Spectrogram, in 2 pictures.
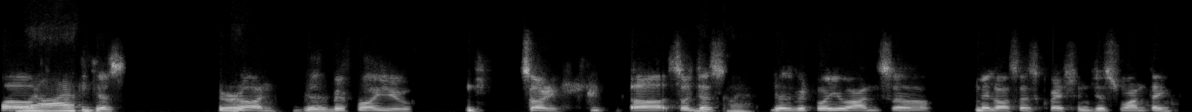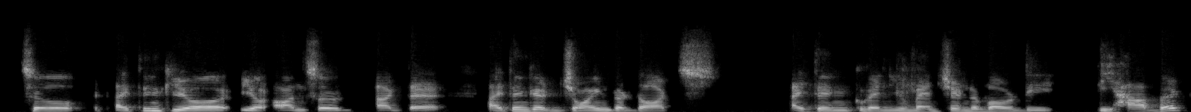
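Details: Adult man, a podcast co-host who describes himself as someone who stutters; word and phrase repetitions heard; stuttering.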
